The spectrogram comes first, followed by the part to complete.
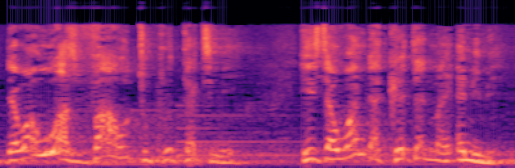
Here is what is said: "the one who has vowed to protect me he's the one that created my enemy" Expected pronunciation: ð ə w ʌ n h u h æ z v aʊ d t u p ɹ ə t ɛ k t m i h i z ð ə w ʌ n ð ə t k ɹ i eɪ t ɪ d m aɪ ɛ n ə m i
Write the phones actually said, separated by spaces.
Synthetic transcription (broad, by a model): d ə w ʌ n h u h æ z v aʊ d t u p ɹ ə t ɛ k t m i h i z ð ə w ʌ n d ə t k ɹ i eɪ t ɪ d m aɪ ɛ n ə m i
